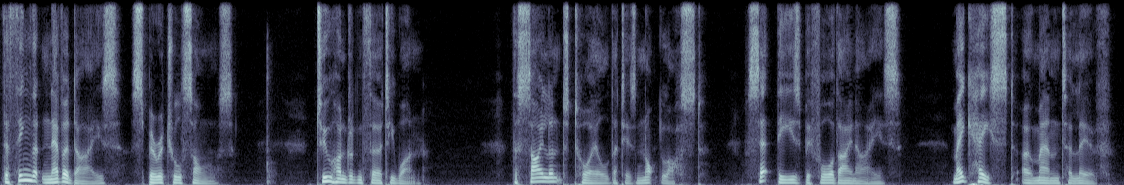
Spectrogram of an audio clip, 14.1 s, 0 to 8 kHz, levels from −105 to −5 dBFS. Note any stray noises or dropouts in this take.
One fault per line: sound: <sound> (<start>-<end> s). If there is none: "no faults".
sound: tap (3.3-3.5 s)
